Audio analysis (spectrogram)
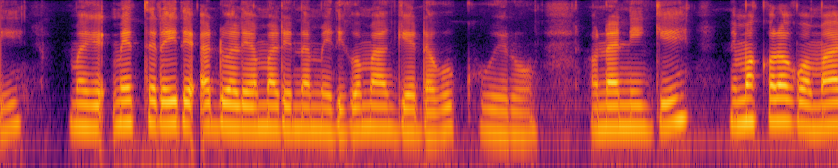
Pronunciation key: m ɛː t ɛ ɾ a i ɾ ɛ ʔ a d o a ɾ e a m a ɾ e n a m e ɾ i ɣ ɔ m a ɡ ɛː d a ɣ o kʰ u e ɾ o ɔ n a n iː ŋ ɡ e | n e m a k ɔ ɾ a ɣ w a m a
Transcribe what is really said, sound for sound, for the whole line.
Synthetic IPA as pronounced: m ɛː t ɛ ɾ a i ɾ ɛ ʔ a d o a ɾ e a m a ɾ e n a m e ɾ i ɣ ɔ m a ɡ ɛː d a ɣ o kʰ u e ɾ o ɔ n a n iː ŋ ɡ e | n e m a k ɔ ɾ a ɣ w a m a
